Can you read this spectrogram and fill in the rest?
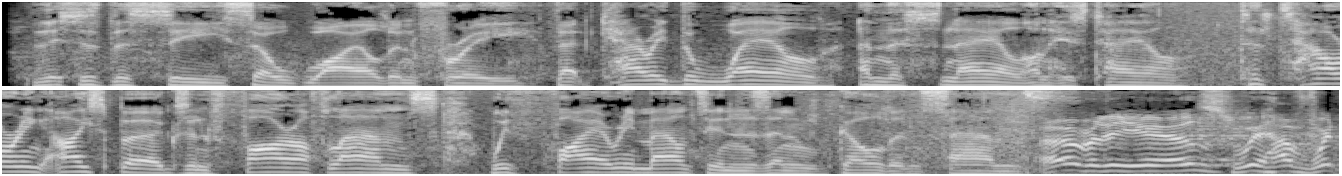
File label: multivoice talent demo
